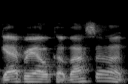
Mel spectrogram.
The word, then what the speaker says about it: Gabrielle Cavassa: But with Gabrielle Cavassa, have I pronounced her name correctly?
